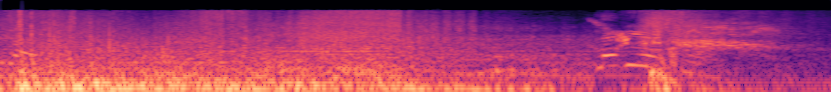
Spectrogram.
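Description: A Confringo spell explodes in Hogwarts Legacy: a loud, booming blast with a rumbling crackle that fades, then a short magical whoosh near the end.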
